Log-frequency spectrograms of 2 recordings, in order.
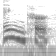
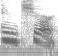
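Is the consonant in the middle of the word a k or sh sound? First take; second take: k; sh. First: The middle consonant is a hard k sound. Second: The middle consonant is a soft sh-like sound. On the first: The speaker calls it right. "a gente pronuncia com som de K" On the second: The speaker calls it wrong. "não é anchor"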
